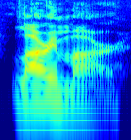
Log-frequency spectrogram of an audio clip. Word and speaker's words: Larimar: look like they are oh sorry it's larry larimar l-a-r-i-m-a-r i didn't have that there okay sorry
